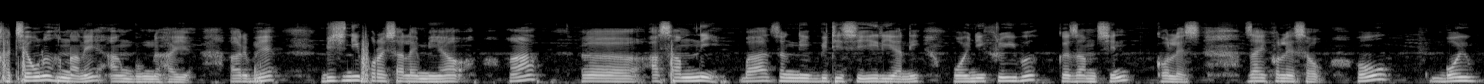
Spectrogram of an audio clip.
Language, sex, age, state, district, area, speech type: Bodo, male, 45-60, Assam, Chirang, urban, spontaneous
